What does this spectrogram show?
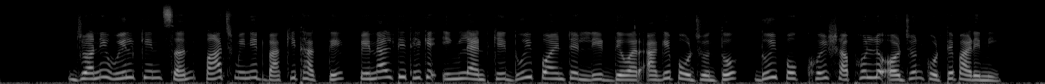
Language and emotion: Bengali, neutral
